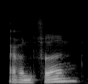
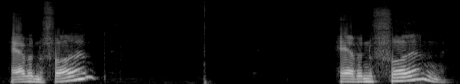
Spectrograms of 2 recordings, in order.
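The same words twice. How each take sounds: First: Said in the usual way. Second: Southern drawl, higher and louder; drawn-out Southern Having fun?. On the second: Shown as a demonstration. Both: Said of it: "Should I give him, like, a hick accent?".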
